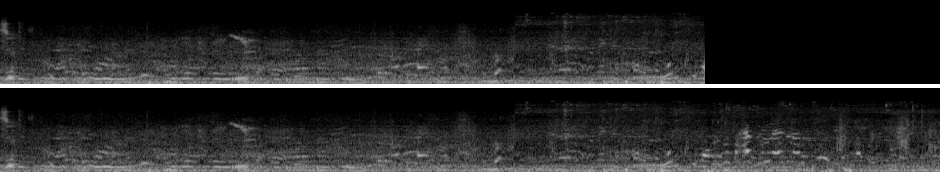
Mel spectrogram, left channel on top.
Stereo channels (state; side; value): drops out; left; at 7.1 s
